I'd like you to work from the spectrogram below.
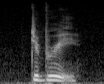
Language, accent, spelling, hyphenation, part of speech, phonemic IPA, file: English, US, debris, de‧bris, noun, /dəˈbɹiː/, En-us-debris.ogg
- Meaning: 1. Rubble, wreckage, scattered remains of something destroyed 2. Litter and discarded refuse 3. Large rock fragments left by a melting glacier etc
